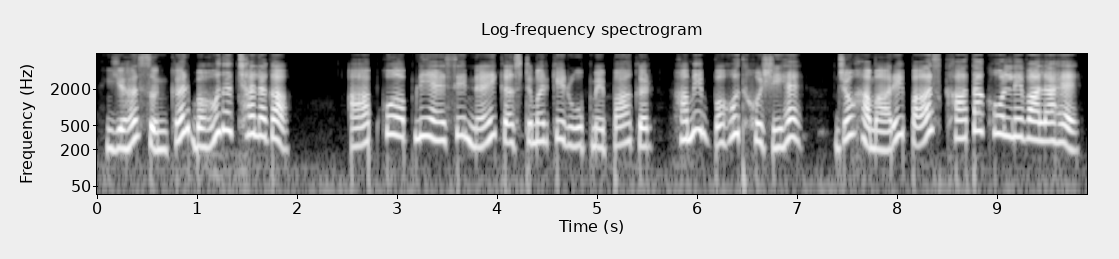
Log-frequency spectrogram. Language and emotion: Hindi, surprised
